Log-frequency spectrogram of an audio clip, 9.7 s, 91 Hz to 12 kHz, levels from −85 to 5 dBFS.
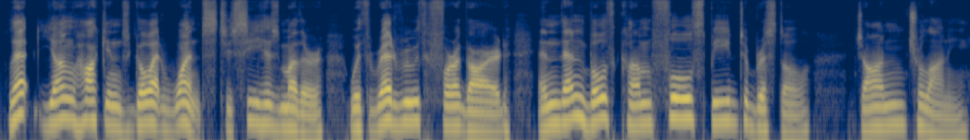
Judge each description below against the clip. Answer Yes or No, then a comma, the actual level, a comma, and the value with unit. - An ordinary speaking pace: Yes, average, 155 wpm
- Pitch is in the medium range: Yes, medium, 150 Hz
